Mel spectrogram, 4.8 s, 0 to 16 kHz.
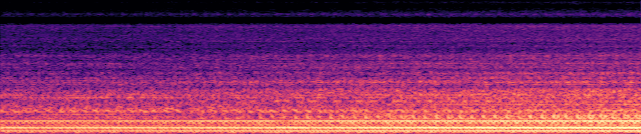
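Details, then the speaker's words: Jaguar F-Type after a battery cranking test (battery 90% charged, tested good): engine settles into a steady, deep, even idle with a smooth pulse, no knocks or misses; normal idle. "So that tells me everything is good on that battery during the cranking test. So everything at startup is as it should be."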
